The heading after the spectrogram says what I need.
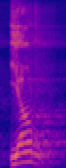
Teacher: ra sukun yang sebelumnya fathah kita baca tafkim, yar seperti orang cemberut posisi bibir kita karena dibaca tafkim maka bunyinya yar.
